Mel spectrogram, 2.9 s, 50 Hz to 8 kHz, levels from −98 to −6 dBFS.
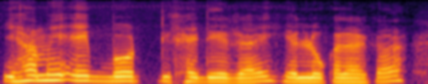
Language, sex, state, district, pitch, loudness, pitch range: Hindi, male, Arunachal Pradesh, Longding, 155 Hz, -15 LUFS, 140-165 Hz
